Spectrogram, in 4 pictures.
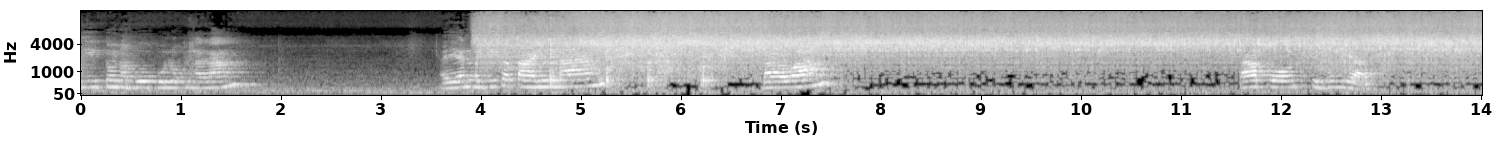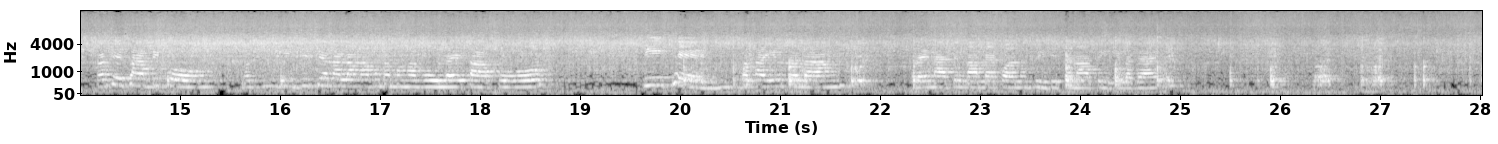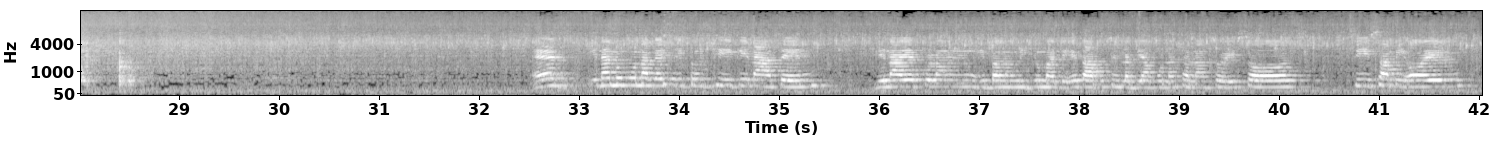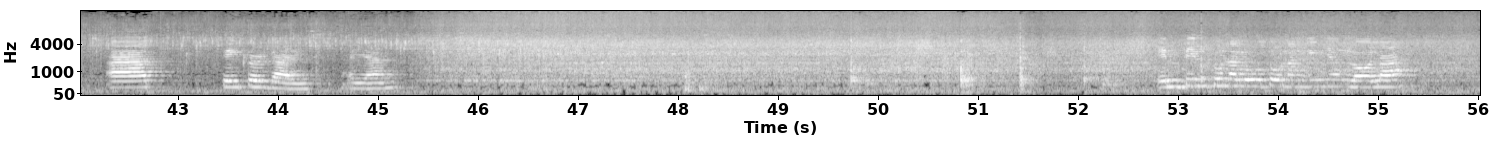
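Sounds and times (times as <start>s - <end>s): onions sizzling in hot oil: 3.9s - 56.0s
spatula scraping a pan: 4.0s - 6.8s, 19.0s - 29.0s, 49.4s - 53.4s.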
